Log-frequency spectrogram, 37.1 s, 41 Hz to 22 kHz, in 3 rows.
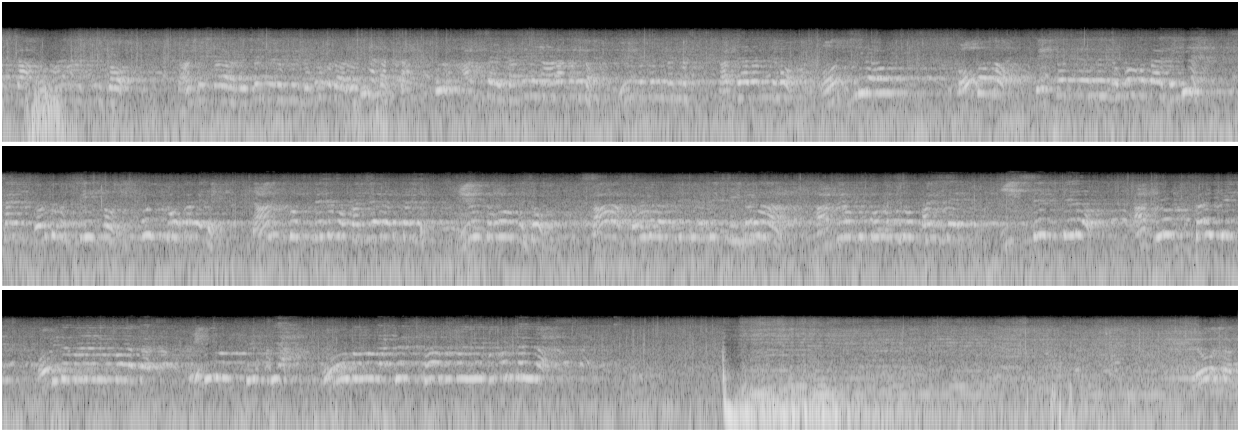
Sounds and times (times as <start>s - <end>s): Speech: 0.0s - 30.7s, 35.4s - 37.0s.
